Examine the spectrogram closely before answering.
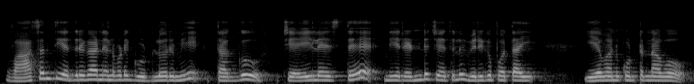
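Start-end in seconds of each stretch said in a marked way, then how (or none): none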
